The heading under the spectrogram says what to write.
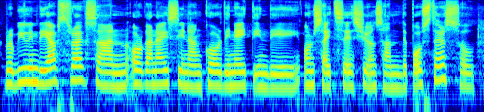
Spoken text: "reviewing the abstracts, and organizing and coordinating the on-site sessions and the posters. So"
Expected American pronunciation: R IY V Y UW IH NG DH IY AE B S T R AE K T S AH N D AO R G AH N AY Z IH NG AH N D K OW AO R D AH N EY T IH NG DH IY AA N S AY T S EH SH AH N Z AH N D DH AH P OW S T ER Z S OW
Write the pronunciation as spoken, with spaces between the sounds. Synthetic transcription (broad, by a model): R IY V Y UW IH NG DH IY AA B S T R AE K T S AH N AO R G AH N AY S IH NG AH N K OW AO R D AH N EY T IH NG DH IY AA N S AY T S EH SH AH N S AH N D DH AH P OW S T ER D S OW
